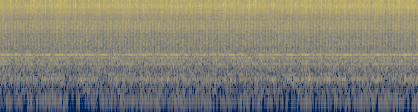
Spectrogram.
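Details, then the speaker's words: Embroidery machine from Demak, serviced for a rough grinding rotation noise, after the loose part was tightened: even, fast stitching rhythm holds steady with no knocking or roughness, thread won't break; normal stitching run. "Oke, mesinnya berjalan sangat lancar, tidak ada kendala sama sekali dan tidak mau putus ya."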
